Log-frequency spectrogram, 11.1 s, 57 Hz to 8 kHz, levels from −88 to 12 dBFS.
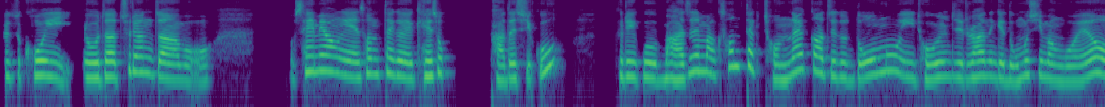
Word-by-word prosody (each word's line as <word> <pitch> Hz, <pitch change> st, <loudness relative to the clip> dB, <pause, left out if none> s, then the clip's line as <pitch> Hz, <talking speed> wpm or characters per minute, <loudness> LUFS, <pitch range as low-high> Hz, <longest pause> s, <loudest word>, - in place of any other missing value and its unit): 그래서 240 Hz, 0 st, -8 dB
거의 240 Hz, -5 st, +2 dB
여자 225 Hz, +1 st, +5 dB
출연자 235 Hz, -5 st, +2 dB
뭐 190 Hz, 0 st, -7 dB, 0.7 s
뭐 -, -, -18 dB
3 300 Hz, 0 st, +1 dB
명의 290 Hz, -7 st, +2 dB
선택을 260 Hz, -3 st, 0 dB
계속 275 Hz, +5 st, 0 dB, 0.3 s
받으시고 215 Hz, -, -2 dB, 0.5 s
그리고 230 Hz, -2 st, 0 dB
마지막 250 Hz, +7 st, 0 dB
선택 375 Hz, -1 st, 0 dB
전날까지도 245 Hz, 0 st, -1 dB
너무 270 Hz, +7 st, 0 dB
이 230 Hz, -1 st, -4 dB
저울질을 225 Hz, +1 st, -1 dB
하는 240 Hz, 0 st, +1 dB
게 225 Hz, -1 st, +1 dB
너무 200 Hz, +5 st, -2 dB
심한 225 Hz, -6 st, -4 dB
거예요. 200 Hz, +8 st, 0 dB
235 Hz, 290 characters per minute, -21 LUFS, 220-280 Hz, 0.7 s, 여자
